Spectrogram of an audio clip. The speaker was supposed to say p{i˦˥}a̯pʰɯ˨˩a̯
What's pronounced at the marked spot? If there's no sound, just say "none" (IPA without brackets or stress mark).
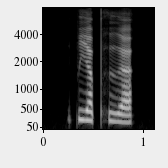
i˧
